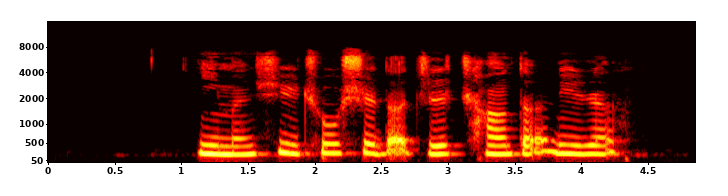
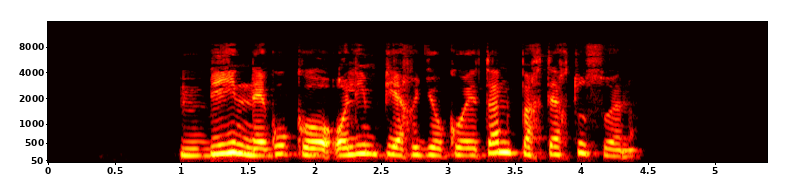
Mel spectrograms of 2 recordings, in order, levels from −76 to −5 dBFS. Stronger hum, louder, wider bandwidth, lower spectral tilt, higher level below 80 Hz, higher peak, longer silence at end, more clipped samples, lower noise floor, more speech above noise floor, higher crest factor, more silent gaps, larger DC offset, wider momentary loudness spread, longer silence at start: neither; about the same, -22 LUFS vs -21 LUFS; second, 8 kHz vs 9 kHz; second, -4.5 dB/octave vs -6.5 dB/octave; about the same, -64 dBFS vs -68 dBFS; about the same, -8 dBFS vs -6 dBFS; second, 0.55 s vs 1 s; neither; second, -74 dBFS vs -85 dBFS; second, 52 dB vs 64 dB; about the same, 14 dB vs 18 dB; neither; neither; second, 6 LU vs 13 LU; first, 1.15 s vs 1 s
